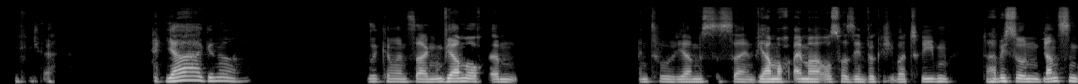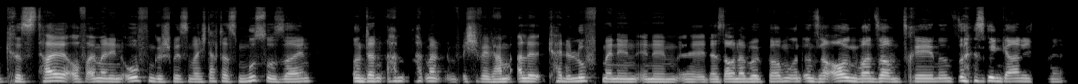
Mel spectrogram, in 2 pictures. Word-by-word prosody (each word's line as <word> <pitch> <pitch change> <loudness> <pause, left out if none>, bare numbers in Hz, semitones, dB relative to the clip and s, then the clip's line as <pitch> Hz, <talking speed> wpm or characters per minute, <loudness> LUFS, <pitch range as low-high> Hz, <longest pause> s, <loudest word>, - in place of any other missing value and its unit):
Ja. 140 +1 -16 1.1
Ja, 185 +6 +3
genau. 160 -4 -3 1.3
So 135 0 -4
kann 135 +1 -7
man's 125 -1 -5
sagen. 130 0 0
Und 135 +1 -1
wir 140 - +6
haben 140 +1 +4
auch, 135 -1 0
ähm 120 -1 -2 1.2
Menthol, 125 0 -6
ja, 120 0 -1
müsste 125 0 -4
es 125 0 -5
sein. 120 -3 -4
Wir 125 - +3
haben 125 0 +5
auch 125 0 -4
einmal 125 -1 +3
aus 125 +1 -2
Versehen 125 -3 -3
wirklich 125 +2 -5
übertrieben, 130 +2 -3 0.3
da 125 - -7
habe 135 +2 +1
ich 145 - 0
so 145 -1 +2
'n 130 -2 0
ganzen 145 +1 0
Kristall 145 +4 +4
auf 130 - -3
einmal 140 0 +1
in 135 - 0
den - - -5
Ofen 165 -1 +2
geschmissen, 130 0 -3
weil 130 - -1
ich 125 - -7
dachte, 145 +1 -4
das 130 -2 -3
muss 170 +8 0
so 140 -6 0
sein. 125 +4 -1 0.4
Und 145 -1 +2
dann 145 0 +2
haben 155 +1 -3
hat 155 - -7
man 150 -1 0
w 125 - -12
ich 130 +1 -2
wir 130 -1 0
wir 120 - 0
haben 130 +1 +2
alle 140 0 +3
keine 140 -3 -3
Luft 155 +4 +1
mehr 135 - +2
in 130 - +1
den 125 -1 +1
in 125 - -2
den 120 -1 0
äh, 120 -1 -3
in 120 - -6
der 125 0 -1
Sauna 130 +2 +2
bekommen 135 +2 0
und 140 0 -3
unsere 135 -2 0
Augen 155 -1 +5
waren 135 0 +2
so 140 +1 +4
am 135 -1 -1
Tränen 140 +1 0
und 145 -1 -4
so, 170 - +4
es 155 -4 0
ging 160 -3 +5
gar 140 0 +1
nix 140 -1 -2 0.2
mehr. 125 +1 -11
135 Hz, 230 wpm, -22 LUFS, 125-145 Hz, 1.3 s, wir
